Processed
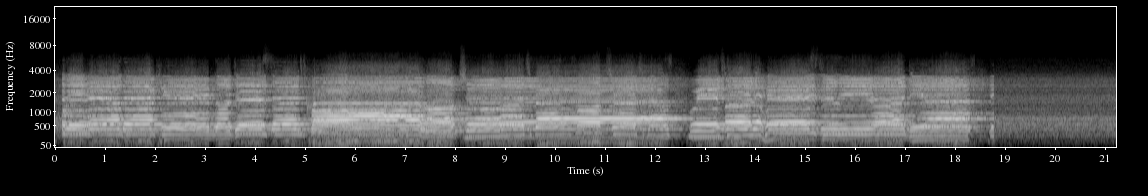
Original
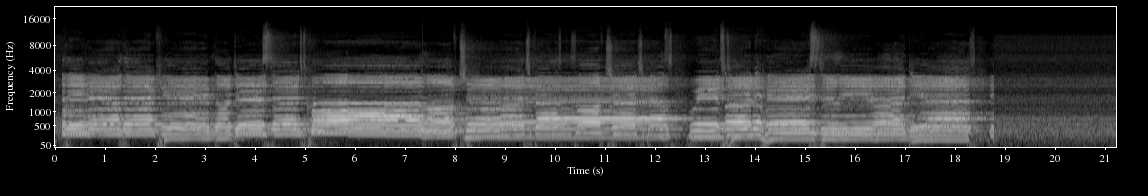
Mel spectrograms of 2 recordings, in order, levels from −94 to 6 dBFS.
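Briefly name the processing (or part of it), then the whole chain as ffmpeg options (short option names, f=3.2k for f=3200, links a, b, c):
overdrive pedal into a guitar cabinet: -filter_complex "[0:a]asplit=2[a][b];[b]highpass=f=720:p=1,volume=17dB,asoftclip=type=tanh:threshold=-11.5dB[c];[a][c]amix=inputs=2:normalize=0,lowpass=f=2.3k:p=1,volume=-6dB,highpass=84,equalizer=f=180:t=q:w=4:g=-10,equalizer=f=330:t=q:w=4:g=-9,equalizer=f=2.1k:t=q:w=4:g=5,lowpass=f=3.5k:w=0.5412,lowpass=f=3.5k:w=1.3066,volume=2dB"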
